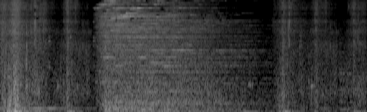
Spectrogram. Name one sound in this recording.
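A bright chime sparkles as an item is picked up.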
